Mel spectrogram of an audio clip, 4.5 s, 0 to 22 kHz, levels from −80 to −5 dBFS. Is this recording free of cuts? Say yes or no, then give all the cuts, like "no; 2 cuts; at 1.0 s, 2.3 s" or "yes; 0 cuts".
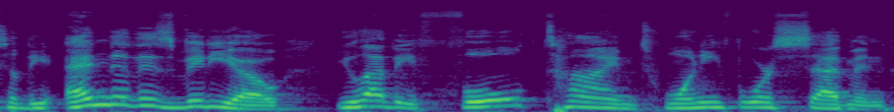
yes; 0 cuts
